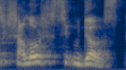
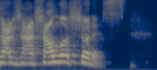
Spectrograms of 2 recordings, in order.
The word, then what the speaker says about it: shalosh seudos: Shalosh seudos, shalosh shuddis. People think it's like two words. Shalosh shuddis. It's shalosh seudos, but it's like kind of a Yiddish pronunciation turned into shalosh shuddis.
